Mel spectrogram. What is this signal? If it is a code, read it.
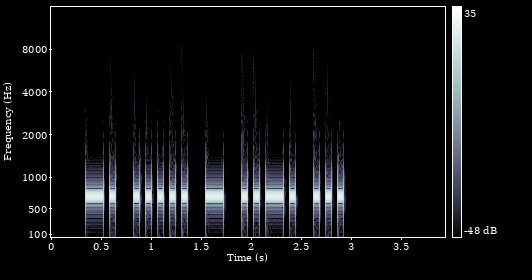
Morse code, heard as a keyed tone, about 20 wpm, 700 Hz. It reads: N5TFS
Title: USA Call Signs - 5 Characters - Repeated 2x - 20wpm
